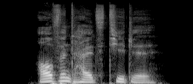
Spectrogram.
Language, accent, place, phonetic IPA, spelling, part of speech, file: German, Germany, Berlin, [ˈaʊ̯fʔɛnthaltsˌtiːtl], Aufenthaltstitel, noun, De-Aufenthaltstitel.ogg
- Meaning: residence permit ("Aufenthaltstitel" has been the official designation of a residence permit in Germany since 2005.)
